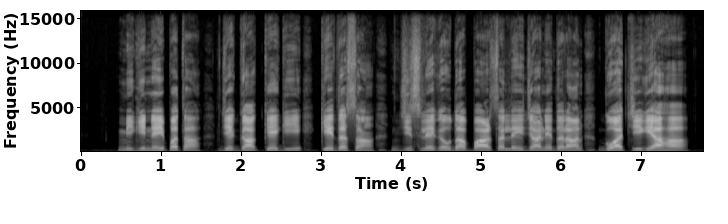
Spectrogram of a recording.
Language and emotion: Dogri, fearful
